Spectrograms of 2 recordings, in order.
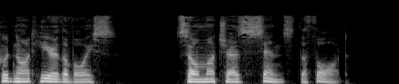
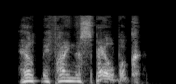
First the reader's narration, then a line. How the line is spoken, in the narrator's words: hissed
